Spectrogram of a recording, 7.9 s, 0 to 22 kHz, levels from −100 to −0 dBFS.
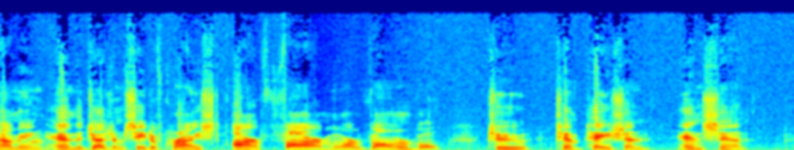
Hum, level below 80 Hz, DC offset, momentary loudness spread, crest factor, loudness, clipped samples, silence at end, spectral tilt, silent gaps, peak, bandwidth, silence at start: none; -56 dBFS; under 0.1%; 9 LU; 18 dB; -17 LUFS; under 0.1%; 0.5 s; -3 dB/octave; none; 0 dBFS; over 20 kHz; 0 s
